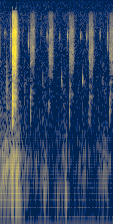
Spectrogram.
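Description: A short hissy squirt from a non-aerosol pump spray bottle of Mod Podge Ultra glue-sealer, about a quarter second in. After it there is near silence with a few faint high ticks.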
